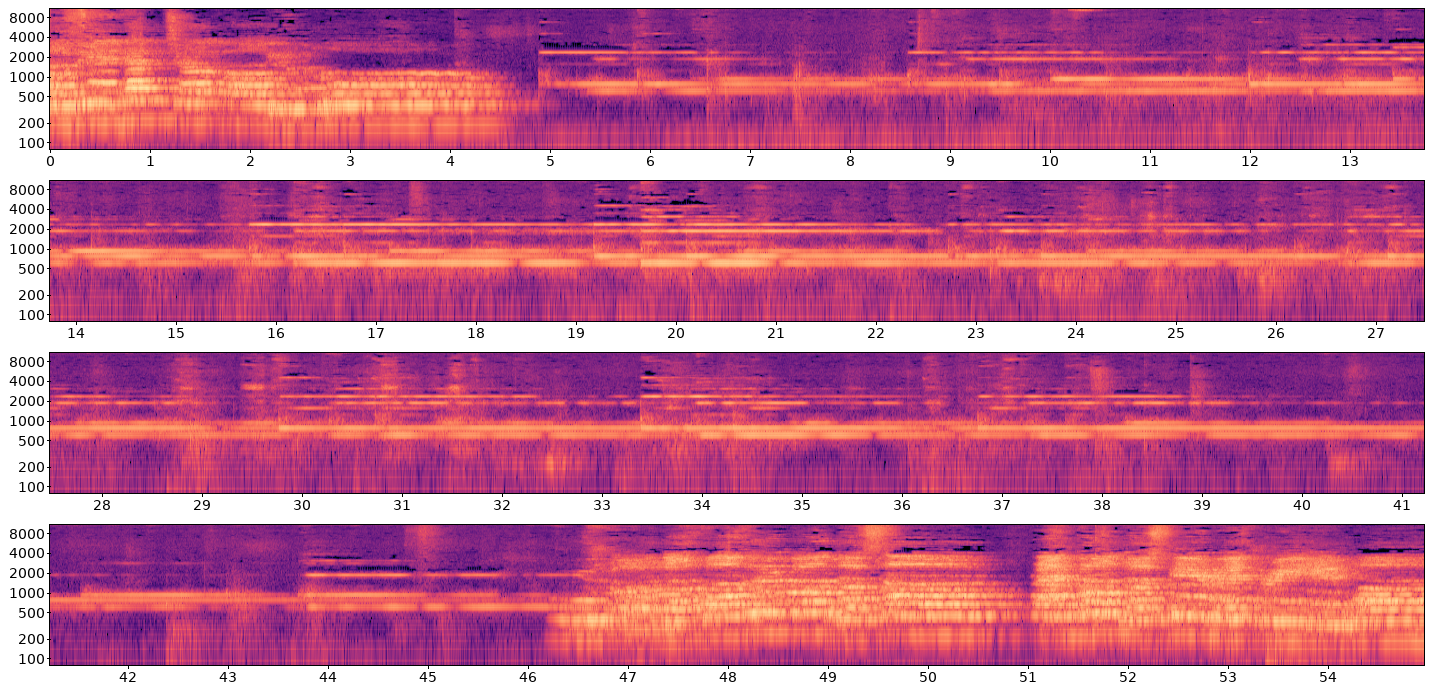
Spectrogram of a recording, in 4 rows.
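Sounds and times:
pipe organ sustained chords: 0:05.8 - 0:54.9.

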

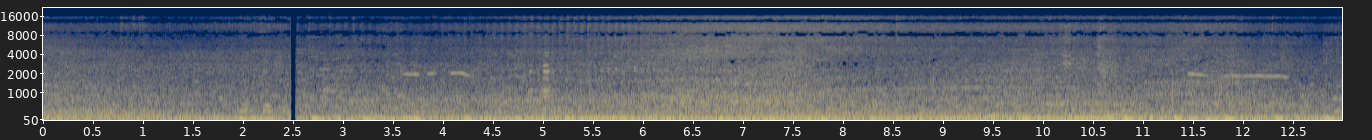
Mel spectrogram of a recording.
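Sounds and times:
large vehicle engines rumbling: 0:00.0 - 0:12.9.

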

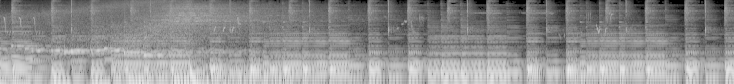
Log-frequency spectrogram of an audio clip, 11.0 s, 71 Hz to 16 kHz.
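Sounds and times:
acoustic guitar strumming: 0:03.1 - 0:11.0.

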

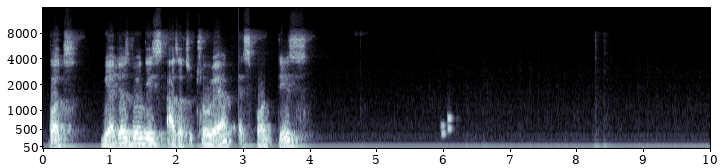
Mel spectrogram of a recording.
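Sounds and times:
low steady hum: 0:00.0 - 0:10.0
computer mouse clicks: 0:04.6 - 0:04.9, 0:08.2 - 0:08.6.

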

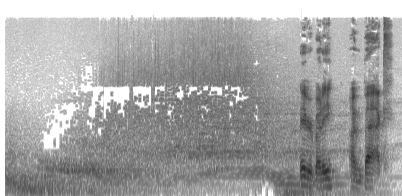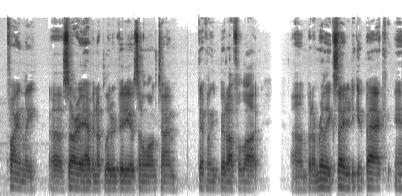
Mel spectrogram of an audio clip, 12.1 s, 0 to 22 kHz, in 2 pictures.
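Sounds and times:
held low synth tones: 0:00.1 - 0:06.4
synthesized rushing noise wash: 0:00.3 - 0:06.3.

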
